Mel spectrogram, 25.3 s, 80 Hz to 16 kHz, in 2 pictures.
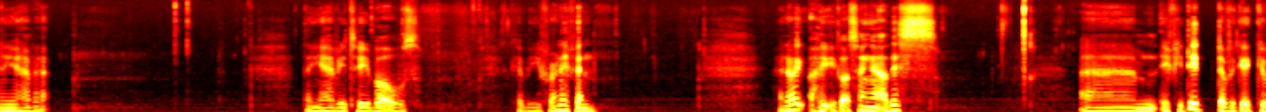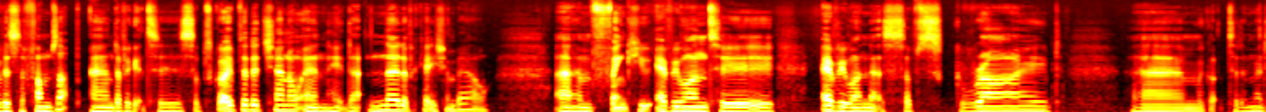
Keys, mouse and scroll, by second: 1.7 click.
